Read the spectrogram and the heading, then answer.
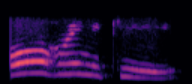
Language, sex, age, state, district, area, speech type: Assamese, female, 18-30, Assam, Sonitpur, rural, conversation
